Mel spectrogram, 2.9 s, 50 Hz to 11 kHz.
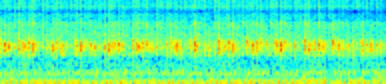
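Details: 1997 Toyota Land Cruiser HZJ75 diesel after true cold start around 20-25 degrees, windy, hood open for blow-by test: even, steady clatter at settled cold idle, no misses or knocks; little smoke, blow-by looks good; normal cold idle.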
